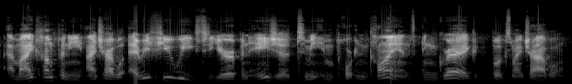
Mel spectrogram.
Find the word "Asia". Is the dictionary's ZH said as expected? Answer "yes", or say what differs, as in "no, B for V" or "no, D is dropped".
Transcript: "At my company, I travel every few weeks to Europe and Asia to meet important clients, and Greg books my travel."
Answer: yes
